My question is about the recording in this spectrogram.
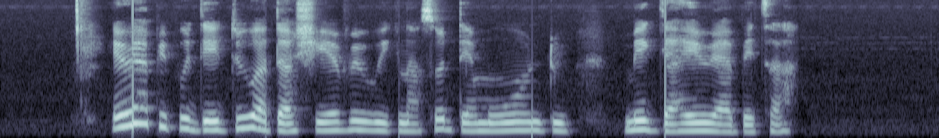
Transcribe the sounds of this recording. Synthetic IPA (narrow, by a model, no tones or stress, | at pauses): eɾiapipʊdeduadaʃievɾiwiknasɔdemʊŋon̩du | mek̚daeɾiabetʰa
